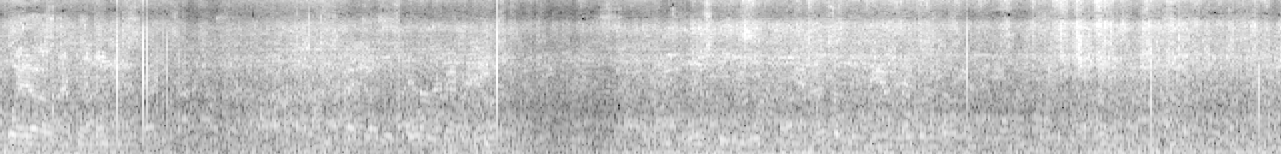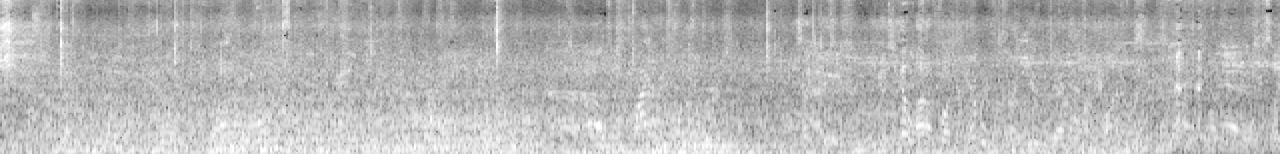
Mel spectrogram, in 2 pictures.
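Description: A crowd murmurs and chatters nearby outdoors.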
